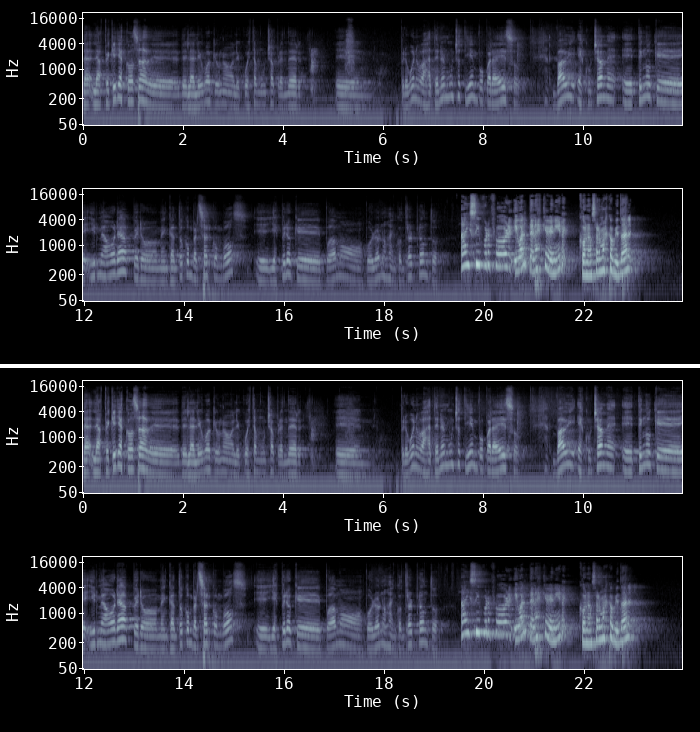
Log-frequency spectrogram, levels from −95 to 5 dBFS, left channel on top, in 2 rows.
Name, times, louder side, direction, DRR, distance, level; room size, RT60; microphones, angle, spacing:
voice 1, 0.0-4.4 5.0-5.8 6.4-19.1, right 3 dB, 25° right, 0.9 m, -39 dB
voice 2, 19.5-22.9, left 5 dB, 75° left, 1.0 m, -29 dB
27.5 x 15.5 x 9.5 m
head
